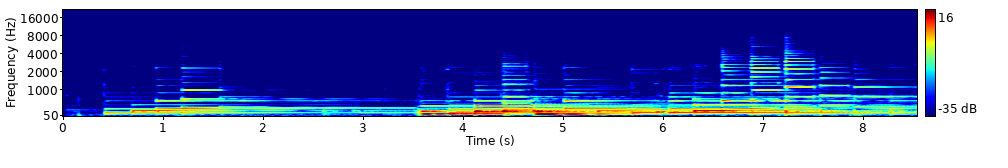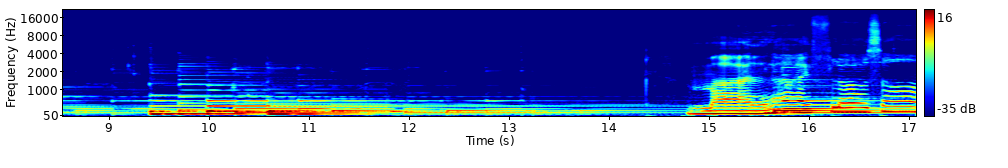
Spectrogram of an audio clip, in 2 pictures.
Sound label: Singing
